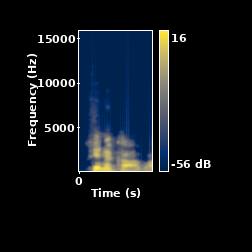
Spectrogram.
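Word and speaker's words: Chinakhov: Chinnikov.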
